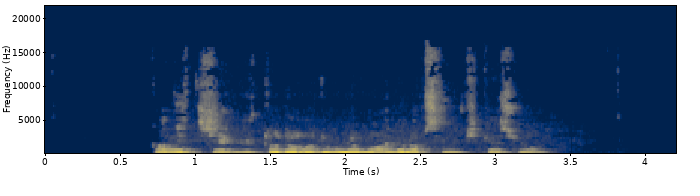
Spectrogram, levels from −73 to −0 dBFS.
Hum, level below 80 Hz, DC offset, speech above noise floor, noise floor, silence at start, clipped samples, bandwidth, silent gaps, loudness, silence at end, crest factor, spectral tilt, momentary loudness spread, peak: none; -58 dBFS; under 0.1%; 56 dB; -73 dBFS; 0.75 s; under 0.1%; 16.5 kHz; none; -17 LUFS; 0.85 s; 14 dB; -6.5 dB/octave; 12 LU; -4 dBFS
